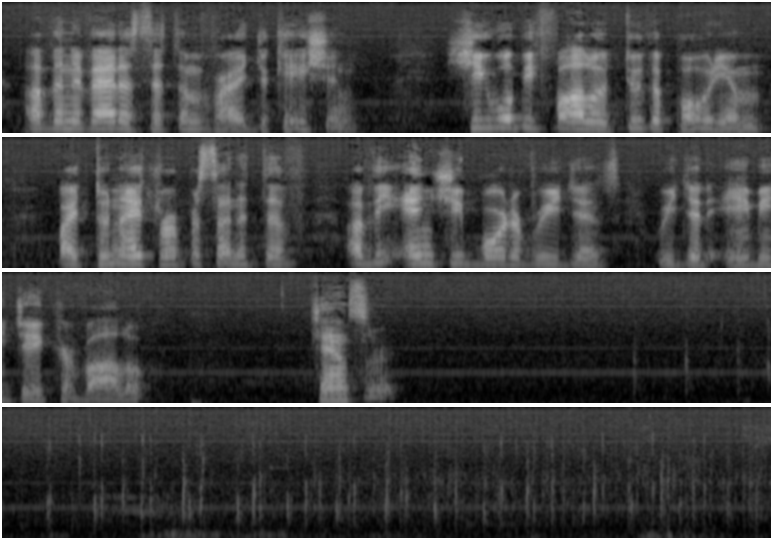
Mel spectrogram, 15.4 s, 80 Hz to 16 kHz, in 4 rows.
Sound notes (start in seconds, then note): 11.1 crowd claps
